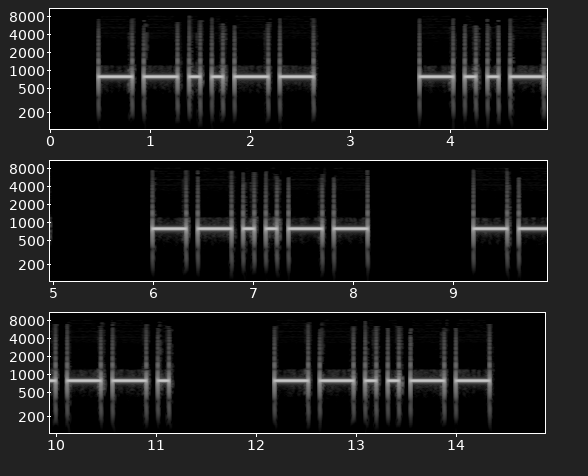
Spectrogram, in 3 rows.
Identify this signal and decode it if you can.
Morse code, heard as a keyed tone, about 10 wpm, spaced as for 6 wpm, 800 Hz. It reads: ,X,9,
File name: LEZIONI / 10 SIGNS / 10D COMA ws 10wpm 4314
